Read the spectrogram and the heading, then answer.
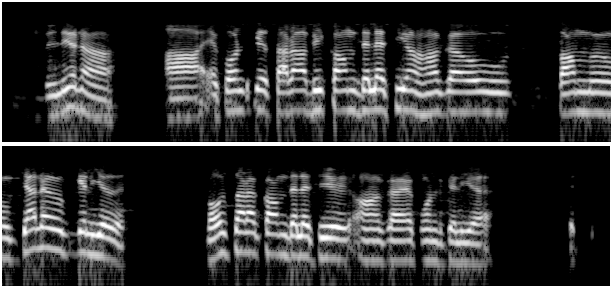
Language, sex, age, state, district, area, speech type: Maithili, male, 60+, Bihar, Araria, urban, conversation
